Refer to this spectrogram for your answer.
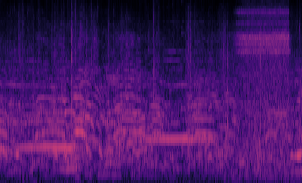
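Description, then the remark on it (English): A large, excited crowd at the airport in Tel Aviv cheers and shouts to welcome home the singer who won the Eurovision contest for Israel, many voices overlapping in a loud, steady roar with a few shrill, whistle-like cries rising above it. “After her win, this was her homecoming she received from the crowds waiting at the airport in Tel Aviv.”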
